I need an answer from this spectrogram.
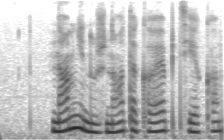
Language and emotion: Russian, neutral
